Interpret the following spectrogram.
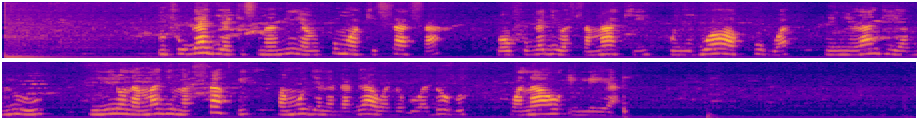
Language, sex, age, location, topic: Swahili, female, 18-24, Dar es Salaam, agriculture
